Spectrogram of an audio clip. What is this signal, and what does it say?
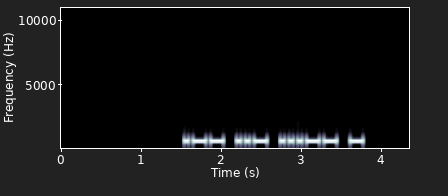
Morse code, heard as a keyed tone, about 22 wpm, 700 Hz. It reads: WU3T
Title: USA Call Signs - 4 Characters - Repeated 2x - 22wpm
